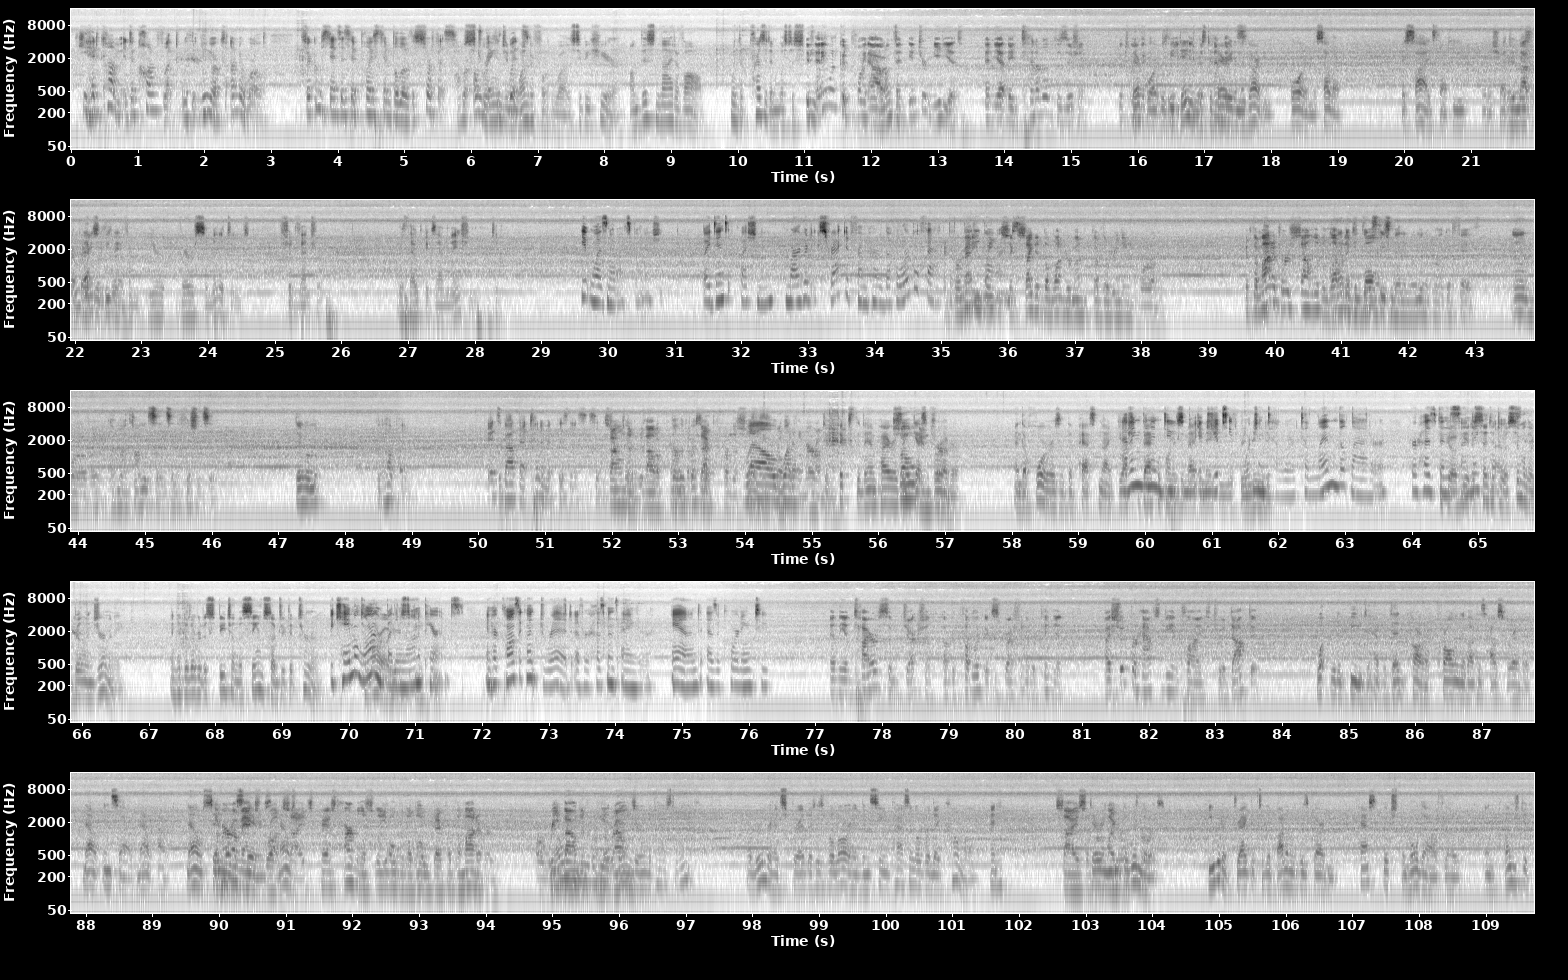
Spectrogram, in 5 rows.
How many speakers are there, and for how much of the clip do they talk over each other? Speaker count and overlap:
nine, about 21%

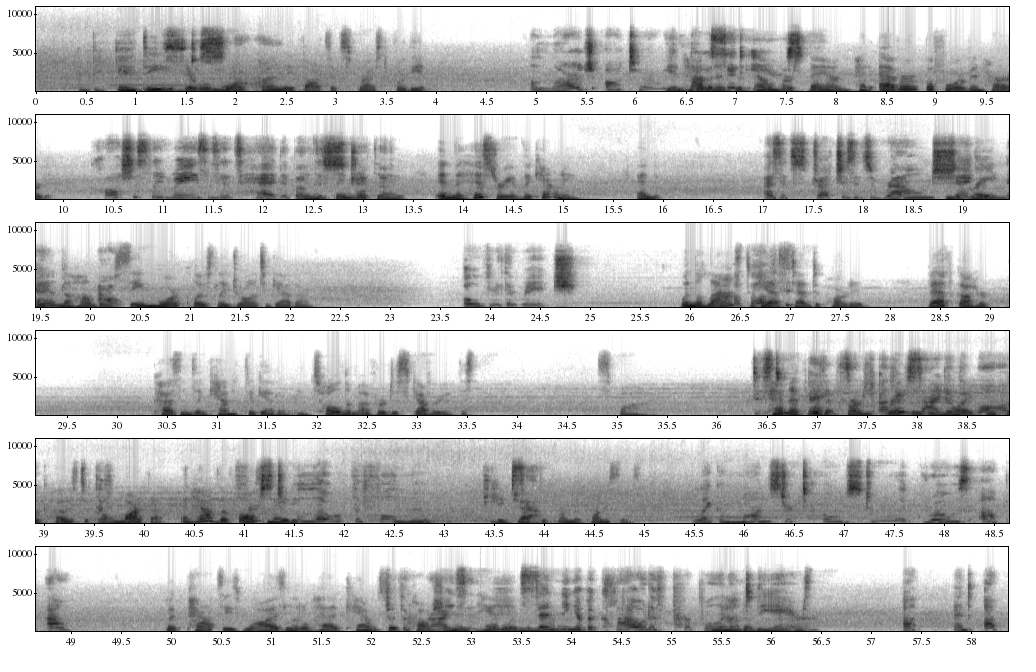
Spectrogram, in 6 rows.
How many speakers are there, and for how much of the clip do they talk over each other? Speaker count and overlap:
two, about 28%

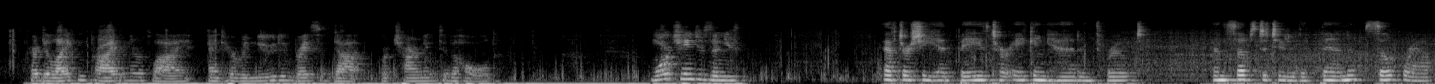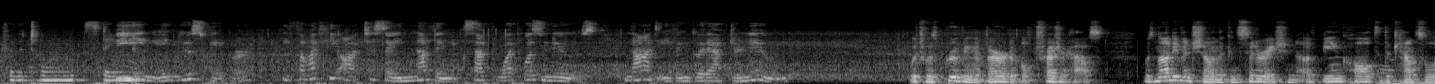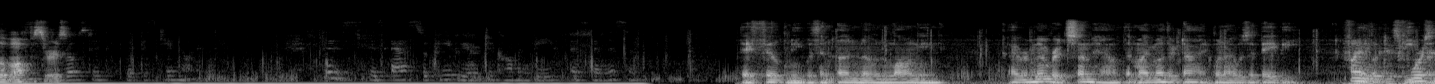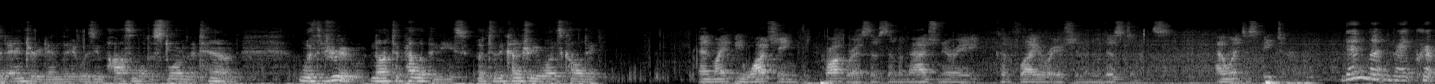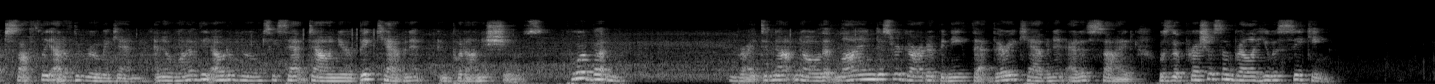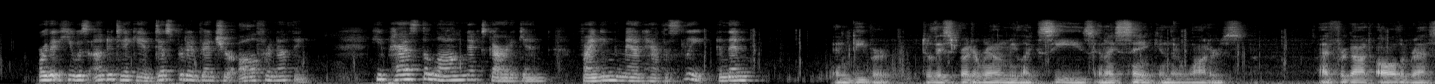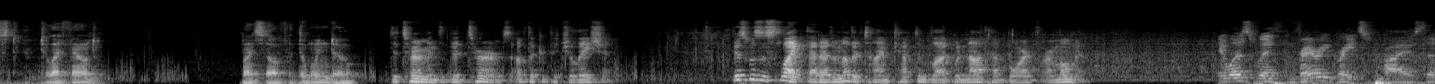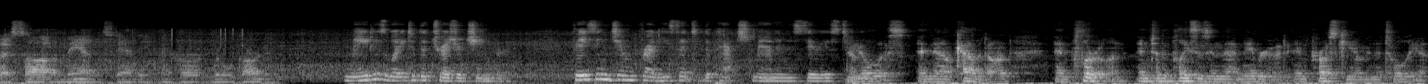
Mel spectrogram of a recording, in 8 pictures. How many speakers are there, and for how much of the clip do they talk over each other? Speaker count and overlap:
nine, about 3%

